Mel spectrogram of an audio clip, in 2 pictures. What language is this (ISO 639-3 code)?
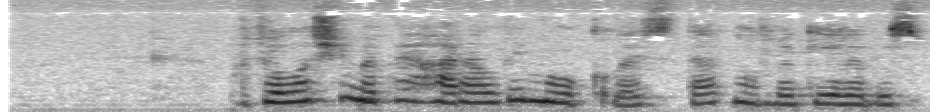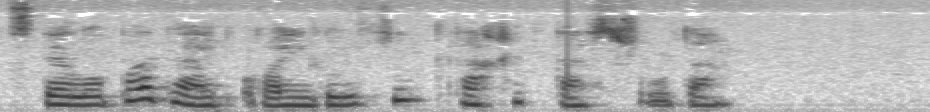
kat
